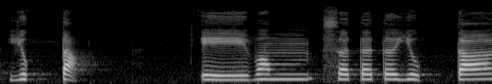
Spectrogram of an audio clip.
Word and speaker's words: एवं: एवं व के ऊपर जो डॉट है उसको हम म का उच्चारण करेंगे, तो एवं, एवं माने एवं, सतत, सतत पूरा बोलना, त पूरा बोलना, तो सतत युक्ता।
